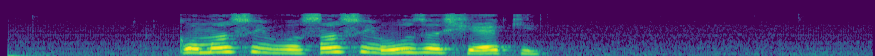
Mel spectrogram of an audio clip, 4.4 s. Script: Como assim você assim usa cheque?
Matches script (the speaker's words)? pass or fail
pass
